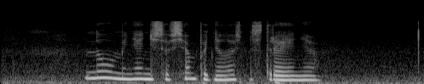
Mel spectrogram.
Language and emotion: Russian, sad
